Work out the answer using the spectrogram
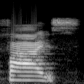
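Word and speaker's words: weiß: এই যে এখানে দেখেন এই যে এর পরে যখন ই থাকে কোথায় গেল এই যে তখন আমাদের উচ্চারণ কি ছিল আই ছিল না আই তখন আমাদের উচ্চারণ ছিল আই তার মানে ভাইস ভাইস বুঝছেন এই জিনিসটা খেয়াল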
